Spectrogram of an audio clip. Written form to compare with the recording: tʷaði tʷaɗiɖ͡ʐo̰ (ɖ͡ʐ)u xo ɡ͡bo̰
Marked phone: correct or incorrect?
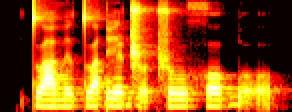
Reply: incorrect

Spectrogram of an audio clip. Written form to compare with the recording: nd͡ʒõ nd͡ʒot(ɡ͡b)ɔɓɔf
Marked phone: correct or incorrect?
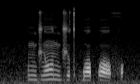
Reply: correct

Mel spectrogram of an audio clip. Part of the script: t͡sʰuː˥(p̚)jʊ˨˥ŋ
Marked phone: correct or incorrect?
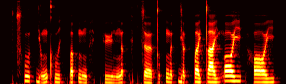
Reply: incorrect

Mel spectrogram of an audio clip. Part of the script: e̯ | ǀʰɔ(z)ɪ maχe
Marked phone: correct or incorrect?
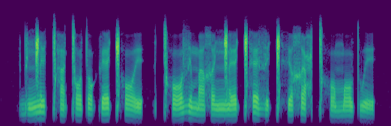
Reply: correct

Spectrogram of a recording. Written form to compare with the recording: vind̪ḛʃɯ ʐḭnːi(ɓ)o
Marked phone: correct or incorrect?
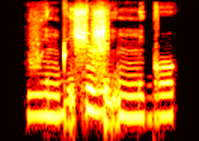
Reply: incorrect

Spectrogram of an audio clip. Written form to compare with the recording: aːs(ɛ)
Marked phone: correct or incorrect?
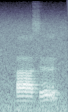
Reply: incorrect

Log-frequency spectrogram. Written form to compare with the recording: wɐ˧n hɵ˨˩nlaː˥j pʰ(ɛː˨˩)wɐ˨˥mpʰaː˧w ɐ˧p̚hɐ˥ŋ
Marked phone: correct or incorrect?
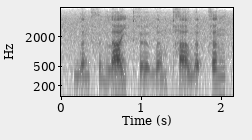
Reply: incorrect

